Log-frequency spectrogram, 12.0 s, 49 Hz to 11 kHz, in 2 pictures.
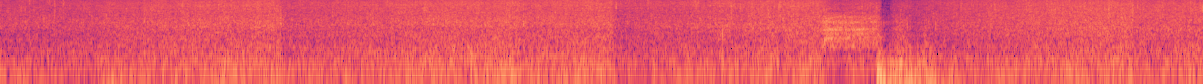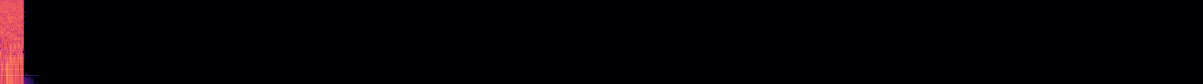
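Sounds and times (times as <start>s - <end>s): waterfall rushing: 0.0s - 6.2s
brief thump: 4.1s - 4.8s.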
